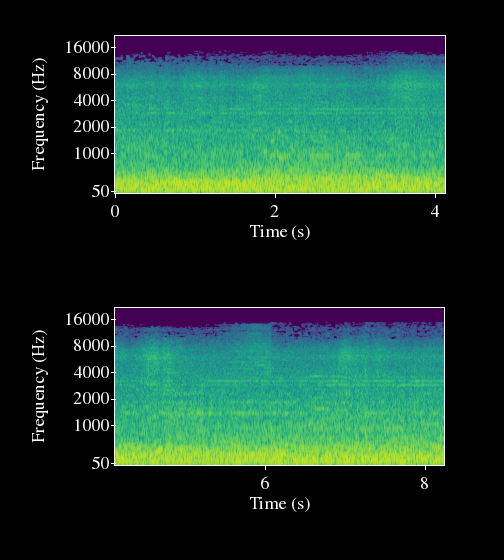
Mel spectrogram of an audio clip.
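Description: Many motorcycle engines running together at idle in a packed group of bikes, a loud, steady sound without pauses.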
